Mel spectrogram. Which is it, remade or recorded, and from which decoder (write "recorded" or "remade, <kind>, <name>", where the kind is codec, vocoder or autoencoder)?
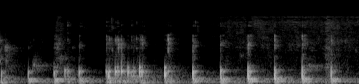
recorded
